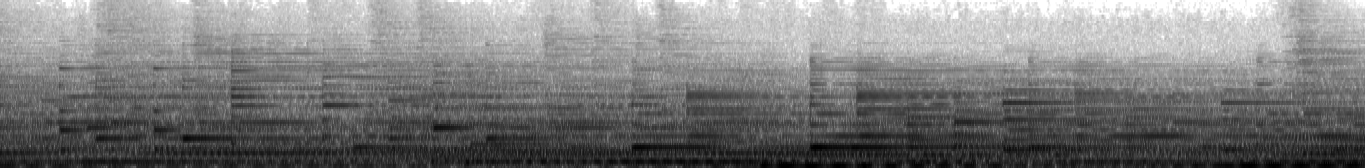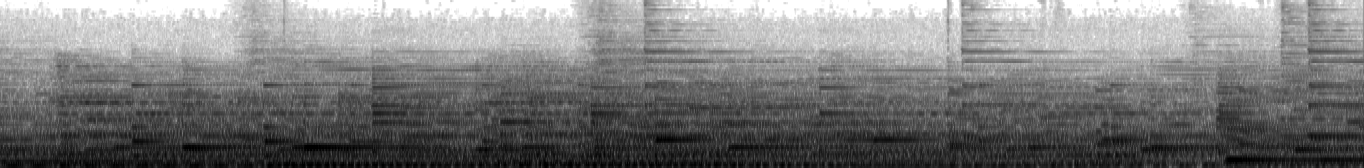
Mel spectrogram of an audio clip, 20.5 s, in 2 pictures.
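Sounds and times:
piano thread noise: 0.0s - 20.4s.

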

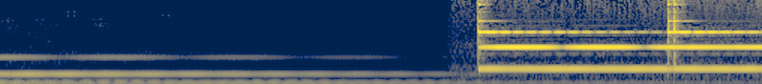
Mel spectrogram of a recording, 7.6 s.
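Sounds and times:
bells ringing: 4.8s - 7.5s.

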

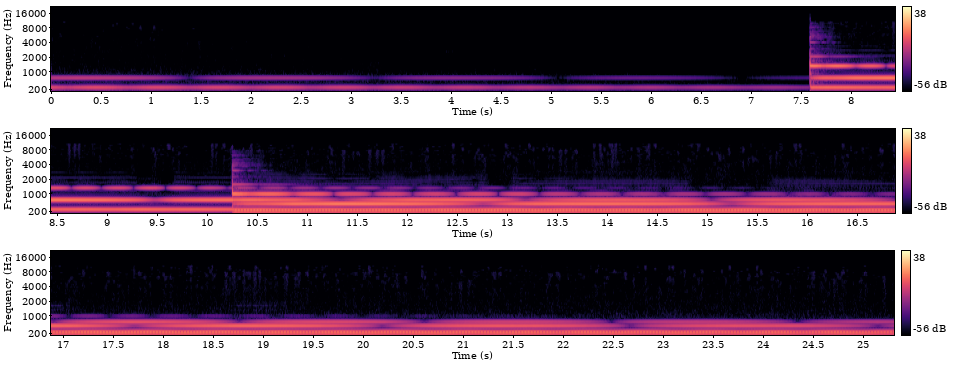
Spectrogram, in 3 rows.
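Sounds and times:
pentatonic bell melody: 7.6s - 25.1s.

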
